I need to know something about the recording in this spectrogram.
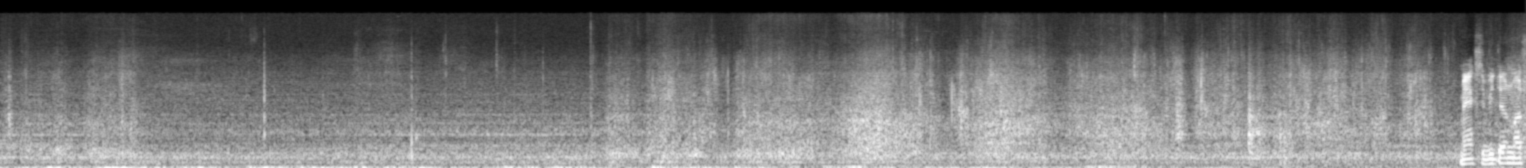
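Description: A soft, sticky mixture squelches as a gloved hand spreads it.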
